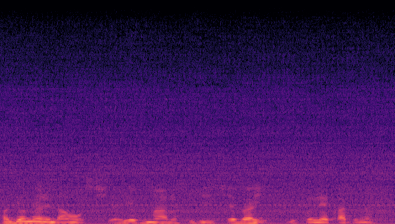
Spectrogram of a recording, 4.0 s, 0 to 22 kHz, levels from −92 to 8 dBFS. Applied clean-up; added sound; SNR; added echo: none; Car; 15 dB; none.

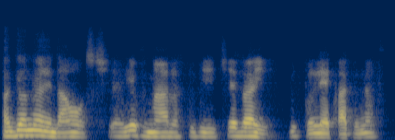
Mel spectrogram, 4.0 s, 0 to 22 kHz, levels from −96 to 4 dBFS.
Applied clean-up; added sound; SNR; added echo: neural mask model DeepFilterNet 3.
